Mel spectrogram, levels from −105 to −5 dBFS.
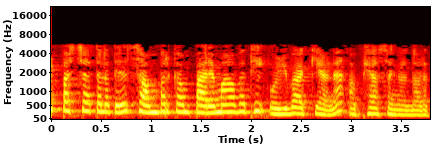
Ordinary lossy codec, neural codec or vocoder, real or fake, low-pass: none; none; real; 5.4 kHz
